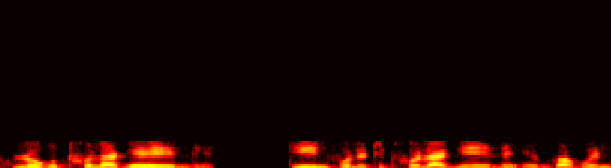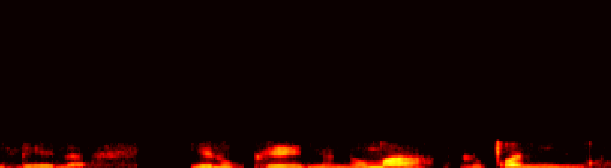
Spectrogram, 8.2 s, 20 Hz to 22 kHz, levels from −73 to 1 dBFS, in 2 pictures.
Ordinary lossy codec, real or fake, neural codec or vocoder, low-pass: none; real; none; 3.6 kHz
